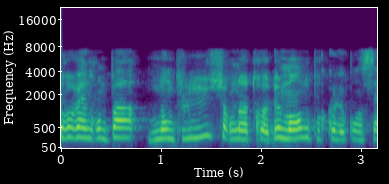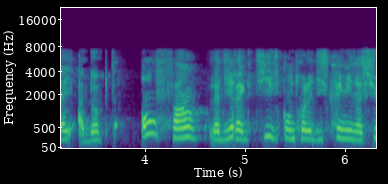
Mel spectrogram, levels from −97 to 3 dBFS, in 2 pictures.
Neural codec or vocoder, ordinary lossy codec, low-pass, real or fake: vocoder, 22.05 kHz, 80 mel bands, HiFi-GAN; Opus, 64 kbps; 7.2 kHz; fake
